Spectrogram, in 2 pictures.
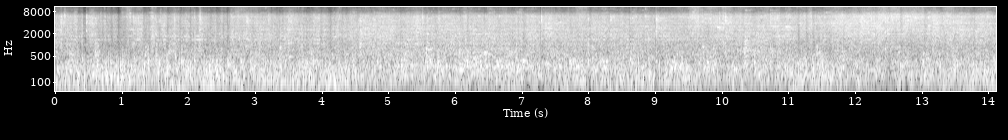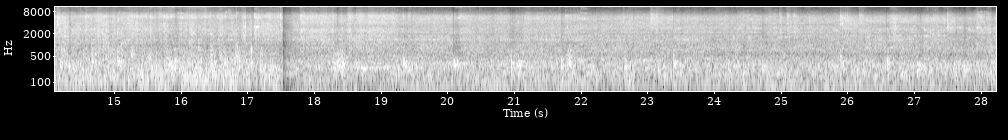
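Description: A train running on its rails, heard from aboard the moving train: a steady loud rumble with the wheels clattering over the rail joints. The sound drops out sharply for a moment about two-thirds of the way in, then picks up again.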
